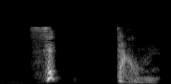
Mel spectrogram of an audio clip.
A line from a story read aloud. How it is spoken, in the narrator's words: he snapped at Hermione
